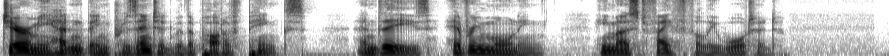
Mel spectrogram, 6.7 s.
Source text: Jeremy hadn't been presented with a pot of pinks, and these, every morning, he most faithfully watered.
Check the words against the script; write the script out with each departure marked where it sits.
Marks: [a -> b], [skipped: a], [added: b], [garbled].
Jeremy hadn't been presented with a pot of pinks, and these, every morning, he most faithfully watered.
